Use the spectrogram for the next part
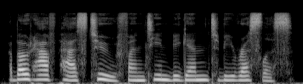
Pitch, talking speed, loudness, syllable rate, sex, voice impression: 200 Hz, 180 wpm, -18 LUFS, 5.0 syllables/s, female, feminine, adult-like, slightly relaxed, slightly dark, clear, raspy, intellectual, slightly refreshing, reassuring, elegant, kind, modest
